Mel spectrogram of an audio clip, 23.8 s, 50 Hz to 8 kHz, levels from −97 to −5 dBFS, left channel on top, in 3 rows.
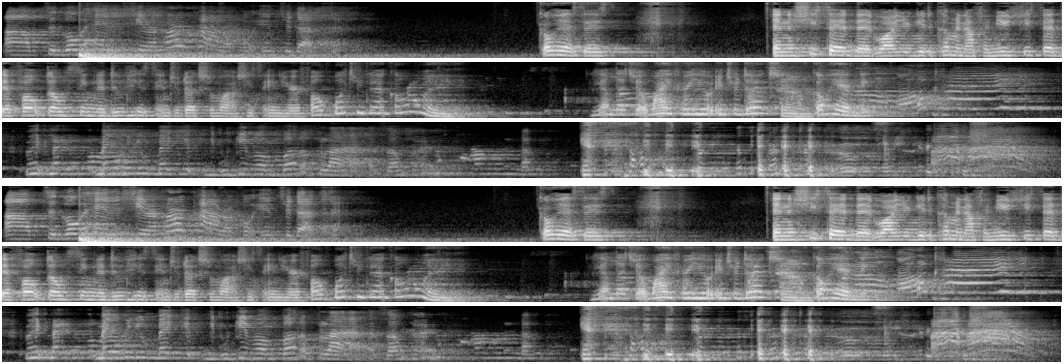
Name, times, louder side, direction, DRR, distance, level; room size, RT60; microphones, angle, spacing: voice 1, 0.0-2.6 13.5-15.7 16.1-19.2 22.6-23.7, right 5 dB, 45° right, 4 dB, 3.3 m, -31 dB
sound 1, 0.6-4.5, equal, 25° right, 2.8 m, -25 dB
voice 2, 4.0-4.6 4.8-5.0 5.8-11.4 12.4-14.5 20.2-20.8 21.1-21.2 21.7-22.0, equal, 5° right, 10 dB, 1.3 m, -21 dB
voice 3, 12.6-13.2 16.5-16.9 19.3-19.9 20.5-20.8 21.4-22.9, left 2 dB, 45° left, 2 dB, 3.8 m, -35 dB
28.5 x 28.0 x 6.4 m, 0.83 s
head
